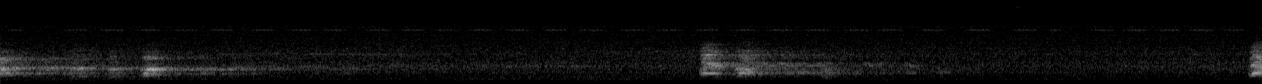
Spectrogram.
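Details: Night recording from Pyrga, 7 October 2018, of Rex the dog running about: a lone bark, then a doubled bark after a long pause, and a final bark, each standing out against continuous cricket song.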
